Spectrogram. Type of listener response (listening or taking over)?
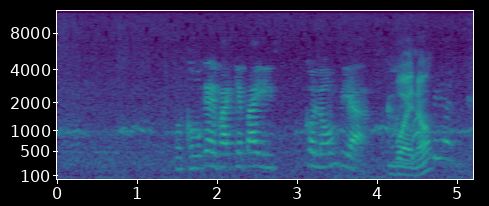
taking over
